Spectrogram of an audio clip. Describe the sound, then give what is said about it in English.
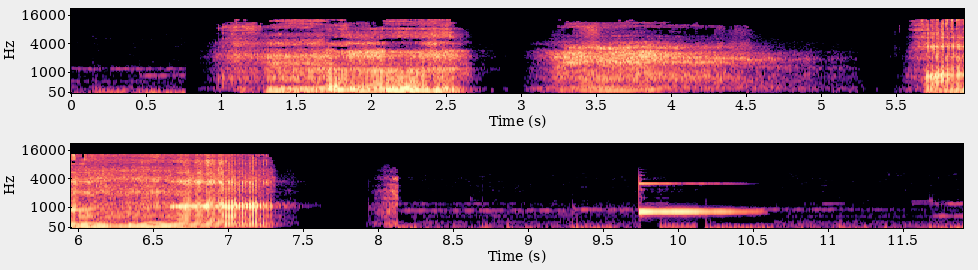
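A sleeping man gives three loud, rasping snores in steady succession, each a long drawn breath with pauses between, followed by a quiet stretch and a single bright ding ringing out at the end. “He's sleeping.”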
